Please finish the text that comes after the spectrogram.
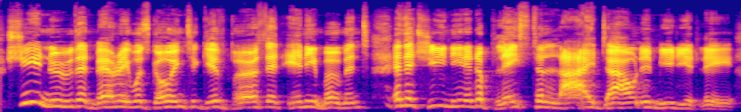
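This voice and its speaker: A man narrating a scripted children's puppet show story in an expressive, deliberate way. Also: high voice, creaky.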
